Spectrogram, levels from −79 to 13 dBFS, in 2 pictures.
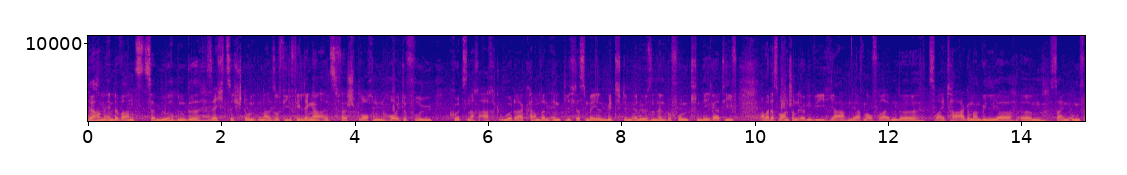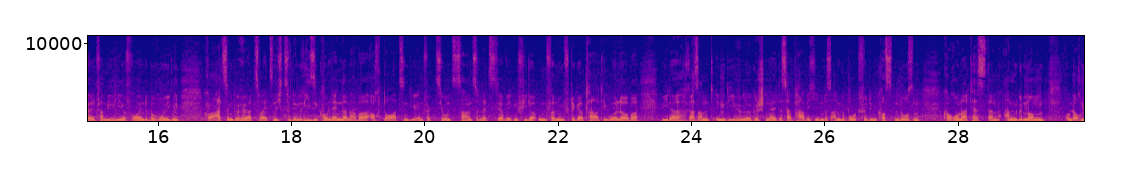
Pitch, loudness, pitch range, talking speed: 140 Hz, -22 LUFS, 130-150 Hz, 180 wpm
